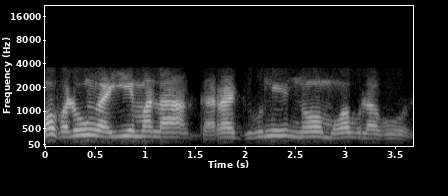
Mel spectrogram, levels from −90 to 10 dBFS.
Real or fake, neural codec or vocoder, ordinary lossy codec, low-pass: real; none; none; 3.6 kHz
